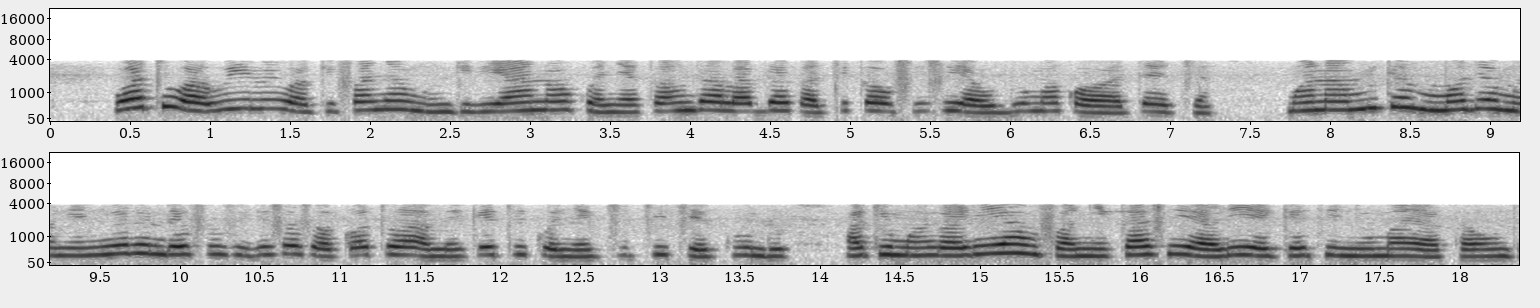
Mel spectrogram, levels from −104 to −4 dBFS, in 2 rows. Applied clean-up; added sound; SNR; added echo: none; none; none; none.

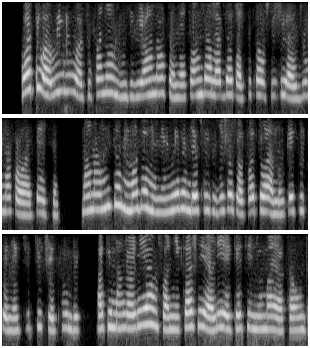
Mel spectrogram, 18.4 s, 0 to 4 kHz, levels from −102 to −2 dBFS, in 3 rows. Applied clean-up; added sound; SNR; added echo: neural mask model Resemble Enhance denoiser.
